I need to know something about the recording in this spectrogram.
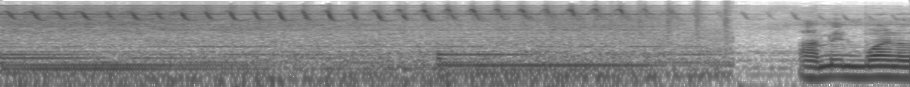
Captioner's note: copter blades whistling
